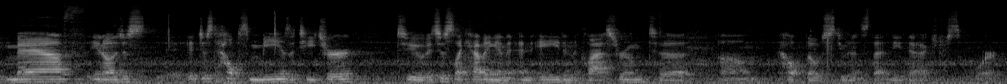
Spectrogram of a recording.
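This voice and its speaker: Male teacher, lowish voice, casual remarks, picked up at a distance. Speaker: biosciences instructor. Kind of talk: casual introduction to a group. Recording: echoey noisy room, distant mic.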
